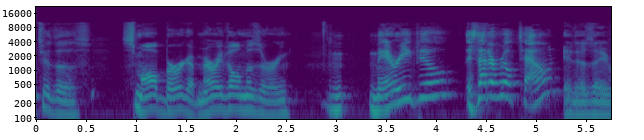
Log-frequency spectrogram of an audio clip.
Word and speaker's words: Maryville: And graduated from Northwest Missouri State University, and Maryville is spelled like it should, Maryville. So Mary, as in the female name, yes. Not Mary as in Christmas.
